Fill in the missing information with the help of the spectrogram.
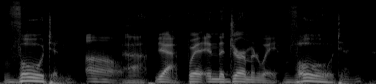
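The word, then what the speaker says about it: Wodan: you want to freeze your enemy except it's pronounced vodan yeah in the German way but that's some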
